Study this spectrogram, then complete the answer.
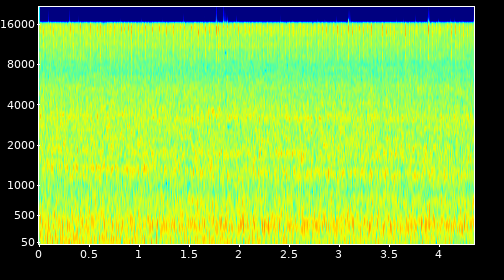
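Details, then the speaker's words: First-gen Ford Edge after replacing electric cooling fan assembly (was overheating when parked, A/C warm at idle): strong even rush of air over a quiet idle, no rattle or scrape; cooling fans working normally. "they stop they hold for you can hear them now see them hear the fans going yeah that's the fans okay they're slowing down"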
